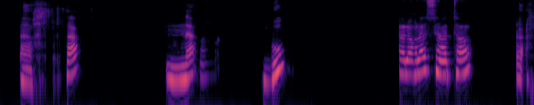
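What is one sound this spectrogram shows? A young woman speaks slowly and clearly over an online call, pronouncing words one by one.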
